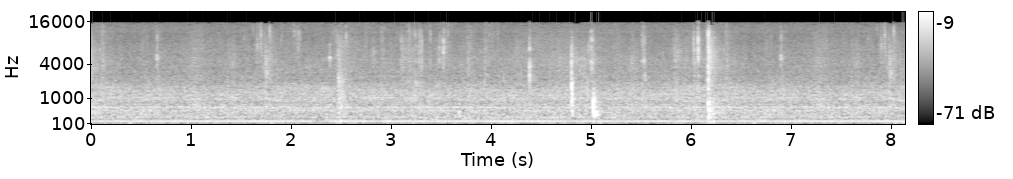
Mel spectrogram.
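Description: A handful of scattered sharp clicks, a Pomeranian puppy's claws on a hard floor as it moves about, over a steady low hum.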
